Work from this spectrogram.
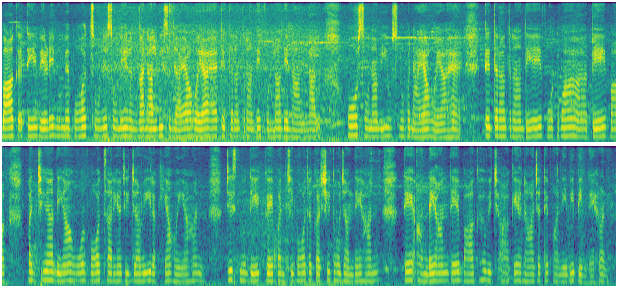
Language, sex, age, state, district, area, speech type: Punjabi, female, 30-45, Punjab, Jalandhar, urban, spontaneous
